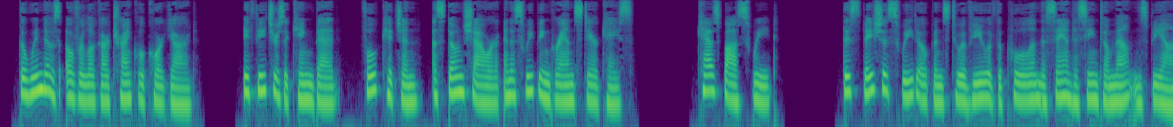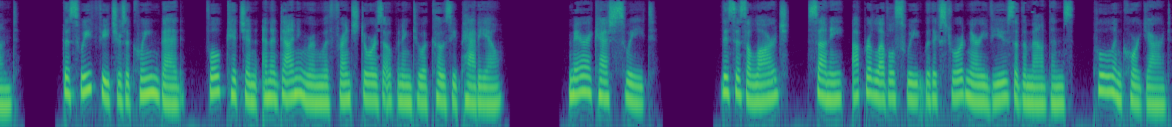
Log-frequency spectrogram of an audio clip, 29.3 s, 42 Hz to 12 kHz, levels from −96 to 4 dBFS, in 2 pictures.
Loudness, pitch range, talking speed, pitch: -25 LUFS, 130-170 Hz, 160 wpm, 145 Hz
